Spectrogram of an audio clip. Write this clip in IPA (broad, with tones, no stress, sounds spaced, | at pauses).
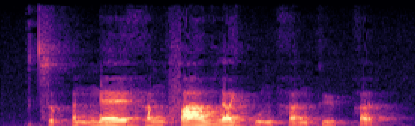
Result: t͡s ʊ˧ k̚ ɐ˨˩ n ŋ ɛː˥ h ɐ˧ ŋ f aː˥ w l ɐ˥ j kʷ ɪ˨˥ ŋ h ɐ˨˧ n k yː˨ p̚ h ɐ˨ t̚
